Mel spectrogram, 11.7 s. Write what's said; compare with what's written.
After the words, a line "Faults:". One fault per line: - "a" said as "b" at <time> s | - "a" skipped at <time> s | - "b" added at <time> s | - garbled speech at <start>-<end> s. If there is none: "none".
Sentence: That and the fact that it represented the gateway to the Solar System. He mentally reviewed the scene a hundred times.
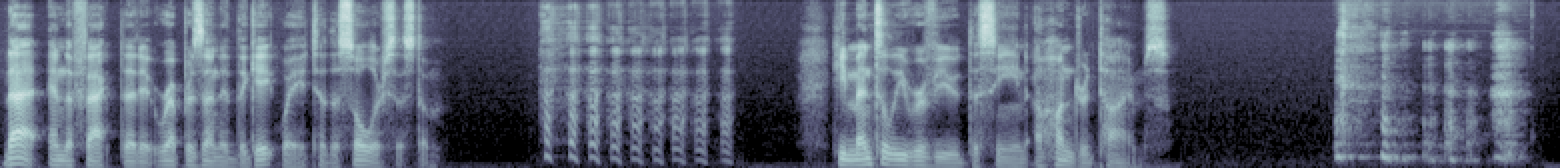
That and the fact that it represented the gateway to the Solar System. He mentally reviewed the scene a hundred times.
Faults:
none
